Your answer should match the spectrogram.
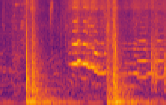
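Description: Two strokes on large barrel-shaped kagura drums (taiko), about a second apart, each ringing on. Over the second stroke a kagura bamboo flute (fue) plays a short phrase that steps downward in pitch.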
